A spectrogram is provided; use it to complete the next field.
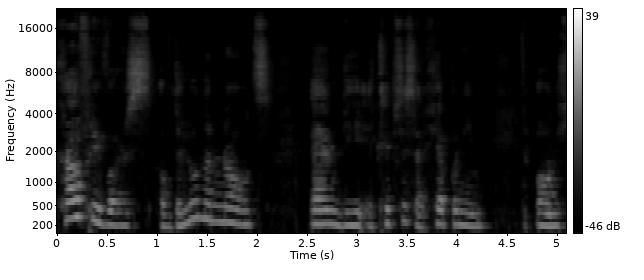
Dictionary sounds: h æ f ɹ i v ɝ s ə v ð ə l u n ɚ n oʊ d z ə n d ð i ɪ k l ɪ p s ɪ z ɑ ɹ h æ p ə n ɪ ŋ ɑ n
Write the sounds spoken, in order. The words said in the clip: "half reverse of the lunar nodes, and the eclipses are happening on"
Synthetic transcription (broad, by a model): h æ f ɹ i v ɝ s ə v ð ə l u n ɚ n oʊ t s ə n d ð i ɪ k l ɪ p s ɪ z ɑ ɹ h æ p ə n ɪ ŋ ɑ n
